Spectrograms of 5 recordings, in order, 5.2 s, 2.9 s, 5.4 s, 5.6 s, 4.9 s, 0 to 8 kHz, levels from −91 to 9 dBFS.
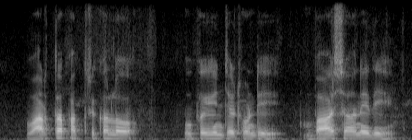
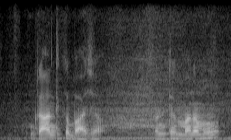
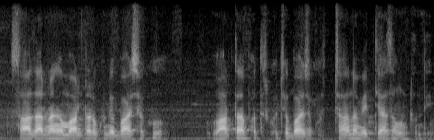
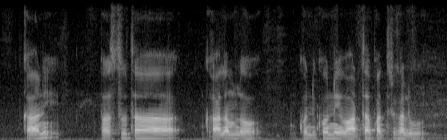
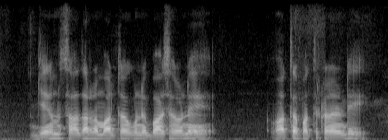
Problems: none marked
